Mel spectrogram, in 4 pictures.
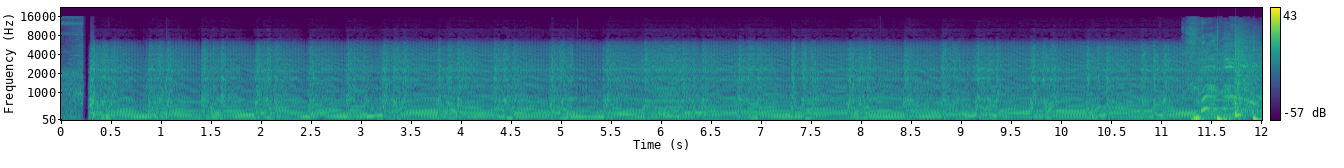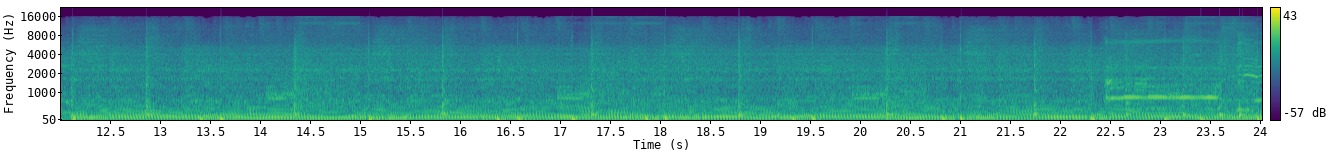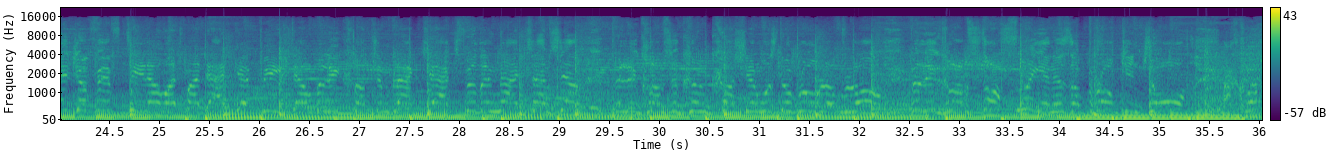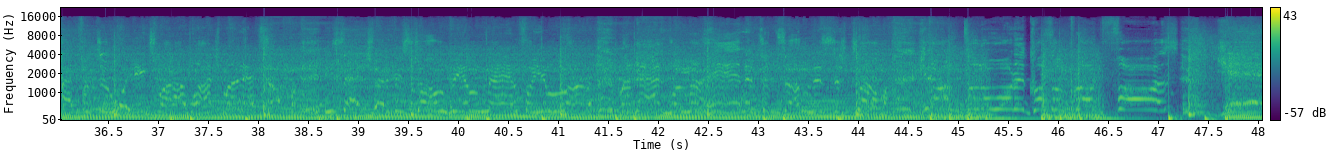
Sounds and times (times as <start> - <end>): Music: 0.0 - 48.0.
